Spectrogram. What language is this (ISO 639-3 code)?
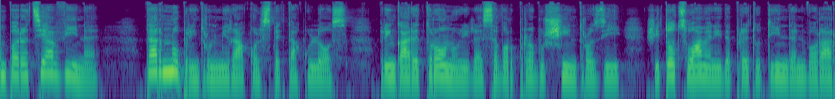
ron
